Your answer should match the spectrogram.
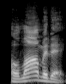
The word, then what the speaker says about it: Olumide: and Olumide Zaccheaus uh Olumide Olumide oh Olumide is how you say it Zaccheaus uh DJ Moore with 11 and they're both gone.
